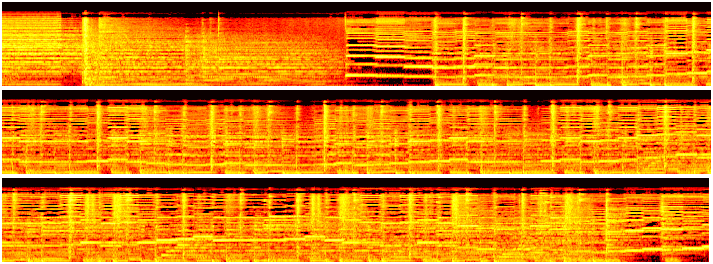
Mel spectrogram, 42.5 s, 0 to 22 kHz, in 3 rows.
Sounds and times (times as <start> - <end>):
Bagpipes: 0.0 - 4.3, 6.5 - 42.5.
